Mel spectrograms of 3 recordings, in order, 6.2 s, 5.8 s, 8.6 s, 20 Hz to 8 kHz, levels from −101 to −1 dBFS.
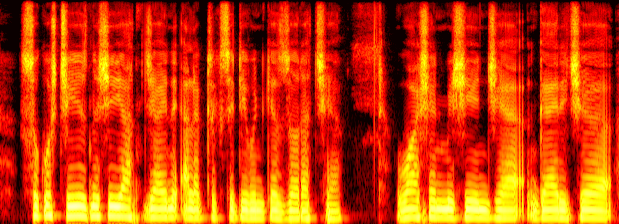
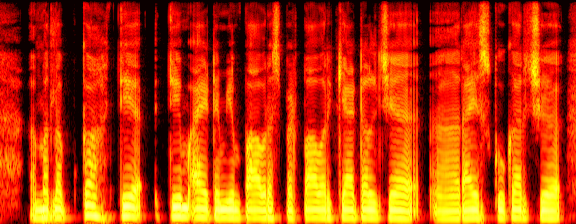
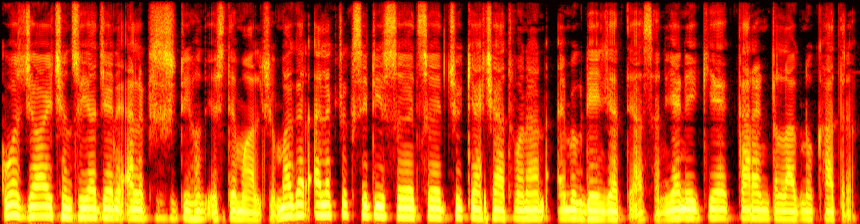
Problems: background sounds at intervals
